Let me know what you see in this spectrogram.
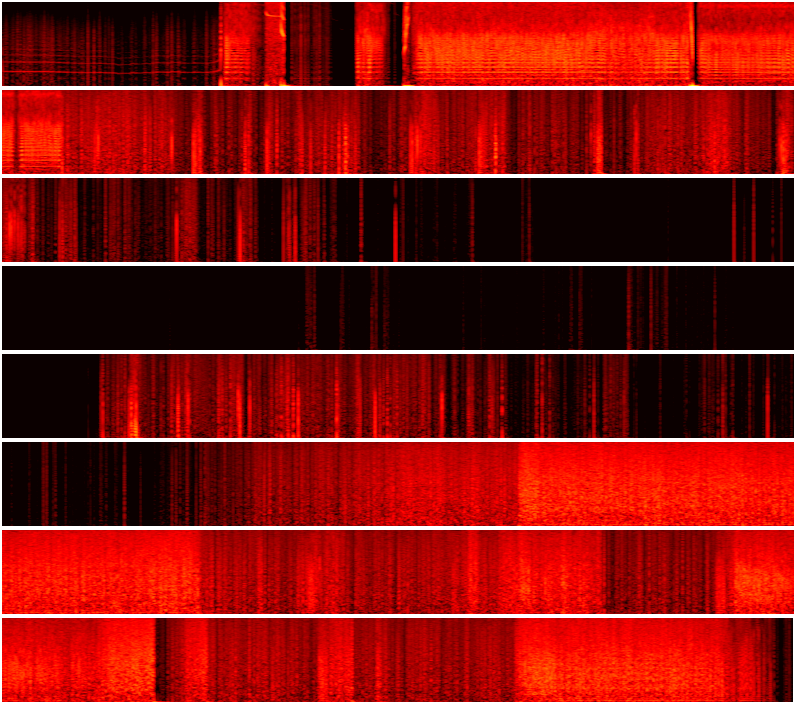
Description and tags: A cheesy AM/FM/TV/CB/WEATHERBAND radio plugged into the dreadful microphone jack on the laptop out on the patio.
interference, radio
